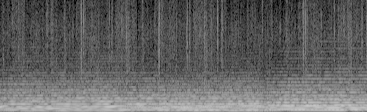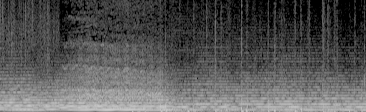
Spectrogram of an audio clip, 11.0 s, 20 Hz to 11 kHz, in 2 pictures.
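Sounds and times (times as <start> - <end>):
background music: 0.0 - 11.0
galloping hoofbeats: 0.0 - 11.0.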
